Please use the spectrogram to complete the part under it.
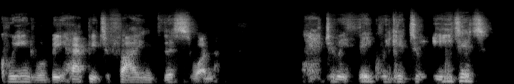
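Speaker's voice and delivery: high, chattering, chittery little spider creature voice. Narrating spiders carrying the listener deep under the mountain: chittery spider voices. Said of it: "their little chittery spider voices".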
